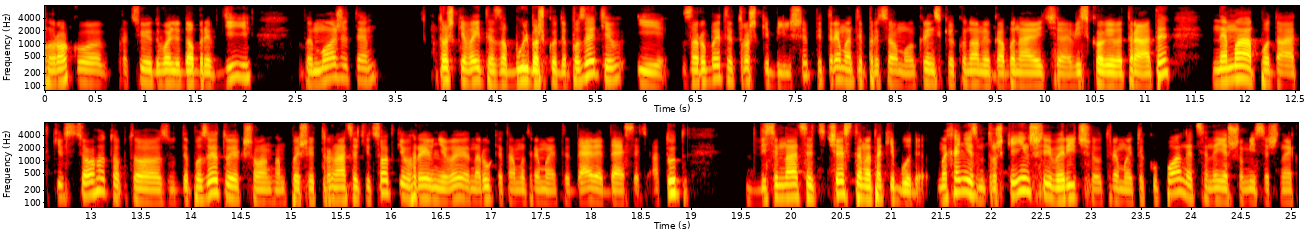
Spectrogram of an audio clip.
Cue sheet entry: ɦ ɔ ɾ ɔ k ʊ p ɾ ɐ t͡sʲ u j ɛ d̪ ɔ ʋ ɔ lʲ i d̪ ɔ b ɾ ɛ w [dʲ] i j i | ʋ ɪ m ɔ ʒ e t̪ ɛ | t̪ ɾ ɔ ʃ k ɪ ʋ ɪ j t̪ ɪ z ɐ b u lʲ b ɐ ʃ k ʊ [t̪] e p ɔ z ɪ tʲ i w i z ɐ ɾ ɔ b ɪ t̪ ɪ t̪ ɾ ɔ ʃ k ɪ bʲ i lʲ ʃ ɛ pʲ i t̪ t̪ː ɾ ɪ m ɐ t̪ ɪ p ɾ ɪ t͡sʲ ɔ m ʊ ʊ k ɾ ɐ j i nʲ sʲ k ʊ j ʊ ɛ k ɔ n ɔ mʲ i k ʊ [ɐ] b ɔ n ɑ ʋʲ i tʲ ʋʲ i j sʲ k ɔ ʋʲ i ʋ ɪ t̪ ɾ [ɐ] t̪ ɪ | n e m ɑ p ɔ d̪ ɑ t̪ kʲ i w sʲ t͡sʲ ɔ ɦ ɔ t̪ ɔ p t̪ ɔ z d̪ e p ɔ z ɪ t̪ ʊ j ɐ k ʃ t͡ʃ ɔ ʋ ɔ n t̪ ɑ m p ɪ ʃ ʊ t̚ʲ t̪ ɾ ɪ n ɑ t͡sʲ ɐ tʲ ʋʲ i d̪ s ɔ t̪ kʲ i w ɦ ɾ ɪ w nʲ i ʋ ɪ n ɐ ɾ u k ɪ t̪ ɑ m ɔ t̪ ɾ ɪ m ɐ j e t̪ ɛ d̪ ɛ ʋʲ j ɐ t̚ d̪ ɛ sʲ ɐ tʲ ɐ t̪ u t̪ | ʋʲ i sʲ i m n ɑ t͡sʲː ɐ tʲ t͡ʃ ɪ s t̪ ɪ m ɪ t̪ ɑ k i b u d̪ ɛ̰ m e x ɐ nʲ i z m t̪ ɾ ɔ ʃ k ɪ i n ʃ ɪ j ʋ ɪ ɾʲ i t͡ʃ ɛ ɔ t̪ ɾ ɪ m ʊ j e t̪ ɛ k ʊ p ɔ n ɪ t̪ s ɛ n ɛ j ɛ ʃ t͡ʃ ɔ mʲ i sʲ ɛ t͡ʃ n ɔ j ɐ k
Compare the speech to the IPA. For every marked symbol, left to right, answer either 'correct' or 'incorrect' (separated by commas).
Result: correct, incorrect, correct, incorrect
